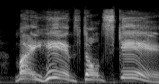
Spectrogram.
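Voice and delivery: high, slow, rough character voice. Quoting a favorite line from a ride preshow: Rocket quote voice. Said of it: "Rocket going".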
